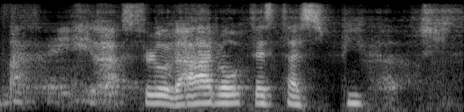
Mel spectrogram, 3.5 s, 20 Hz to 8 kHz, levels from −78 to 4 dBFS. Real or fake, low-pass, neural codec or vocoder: fake; 7.2 kHz; codec, 16 kHz in and 24 kHz out, 0.6 kbps, FocalCodec, streaming, 2048 codes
